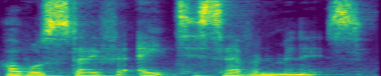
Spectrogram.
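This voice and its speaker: A woman playing a blunt, literal, restless adult woman in a naturalistic audio drama, with a husky voice and an insistent manner. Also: low-pitched, fairly even intonation, fairly quick, faint music behind, exaggerated voice. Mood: blunt, fussy.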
